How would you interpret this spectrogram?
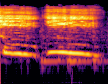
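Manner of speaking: high-pitched double squeak; mock squeal. Storyteller imitates the girl's reaction, high mock squeal. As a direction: squeak it twice like a cartoon.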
